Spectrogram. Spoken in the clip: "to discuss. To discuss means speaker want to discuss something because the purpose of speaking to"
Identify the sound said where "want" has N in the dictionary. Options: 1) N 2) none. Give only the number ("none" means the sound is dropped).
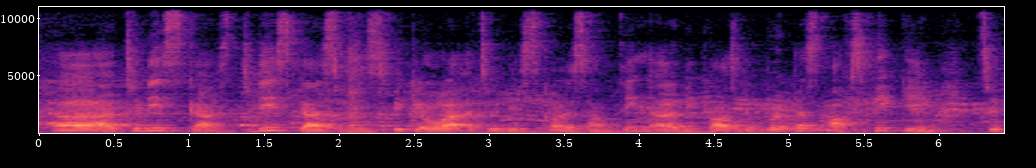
2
